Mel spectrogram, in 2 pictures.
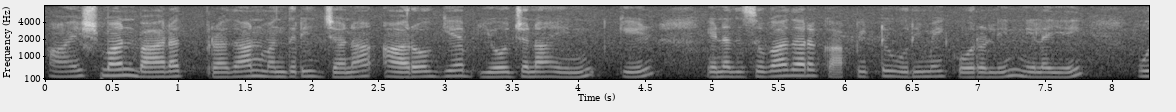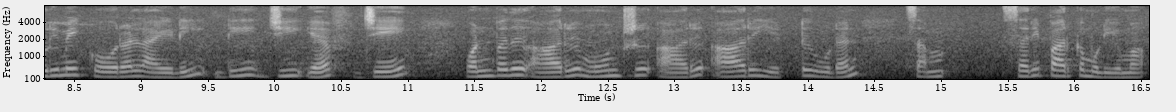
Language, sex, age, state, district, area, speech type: Tamil, female, 45-60, Tamil Nadu, Chengalpattu, rural, read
